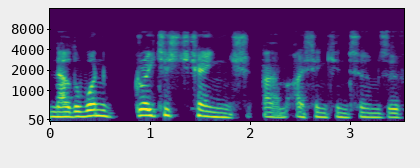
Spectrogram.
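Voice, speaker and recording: A man speaks somewhat breathily over a quiet background, his sound dry and close with no echo. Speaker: social work team manager. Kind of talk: webinar presentation. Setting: video call from home. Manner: hesitant, many fillers.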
